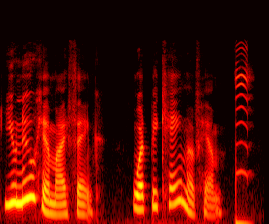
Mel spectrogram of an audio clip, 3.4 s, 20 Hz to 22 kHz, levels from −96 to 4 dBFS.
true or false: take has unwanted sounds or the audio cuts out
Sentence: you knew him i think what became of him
true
